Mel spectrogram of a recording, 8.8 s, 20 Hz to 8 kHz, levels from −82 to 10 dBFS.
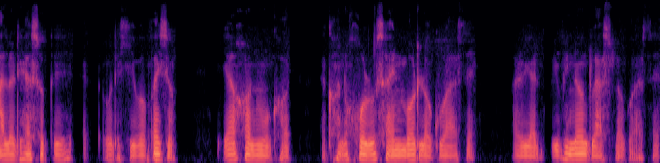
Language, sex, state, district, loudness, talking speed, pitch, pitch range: Assamese, male, Assam, Sonitpur, -21 LUFS, 130 wpm, 95 Hz, 85-100 Hz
